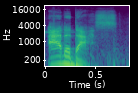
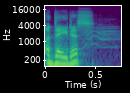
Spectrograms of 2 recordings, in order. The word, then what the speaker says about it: Adidas: Adidas Adidas all right we say Adidas here we're from Australia it's Adidas not Adidas 136 is down he's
